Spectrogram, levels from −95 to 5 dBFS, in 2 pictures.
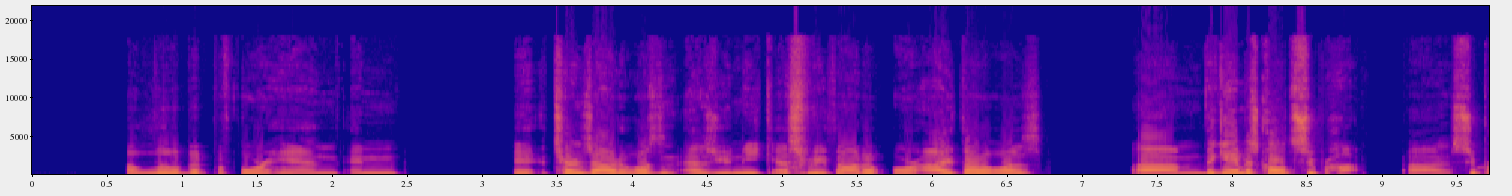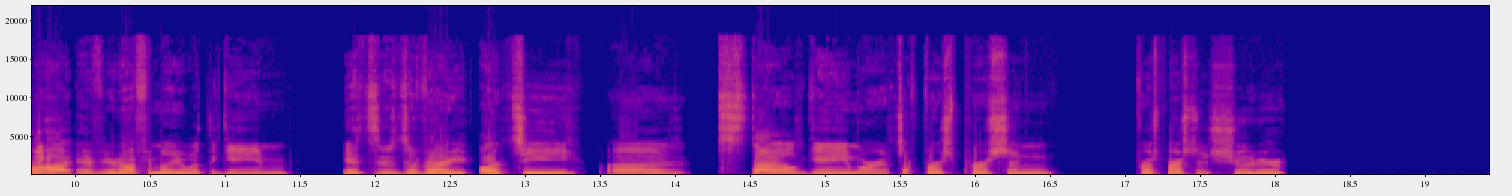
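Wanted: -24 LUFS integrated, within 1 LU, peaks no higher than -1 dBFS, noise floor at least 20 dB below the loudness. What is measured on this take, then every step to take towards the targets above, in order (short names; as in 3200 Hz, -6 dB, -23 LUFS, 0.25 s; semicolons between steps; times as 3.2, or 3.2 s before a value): clipped 0.5%; flat tops at -23.0 dBFS; loudness -34.0 LUFS; peak -23.0 dBFS; loudness target -24.0 LUFS
-> clip repair -23 dBFS; gain +10 dB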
